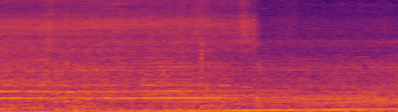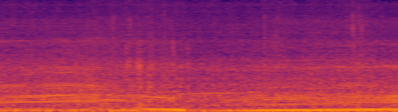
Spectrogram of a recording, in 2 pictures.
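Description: Ford Focus ST engine heard from inside the cabin, pulling steadily under acceleration with its pitch slowly rising and a brief dip about six seconds in. A high hiss over it cuts off about two and a half seconds in.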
